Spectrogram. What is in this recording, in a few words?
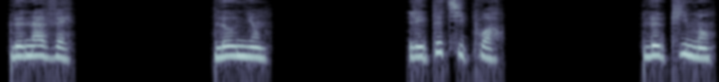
Vegetables french online courses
